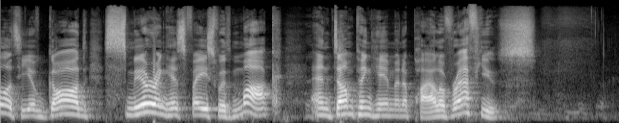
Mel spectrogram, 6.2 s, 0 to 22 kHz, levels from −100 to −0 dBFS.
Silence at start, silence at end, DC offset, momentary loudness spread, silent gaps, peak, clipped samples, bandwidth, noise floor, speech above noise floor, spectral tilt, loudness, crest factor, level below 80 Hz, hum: 0 s; 0.85 s; under 0.1%; 12 LU; none; 0 dBFS; under 0.1%; 19 kHz; -53 dBFS; 37 dB; -3.5 dB/octave; -16 LUFS; 16 dB; -64 dBFS; none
